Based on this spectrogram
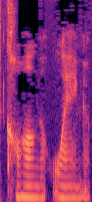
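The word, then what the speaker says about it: Wang Cong: fight between Kong Wang I'm not saying Wong Tong or whatever the it how you say it there's no T it's Kong Wang we're stupid Americans we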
